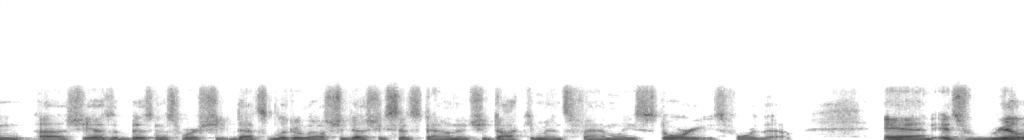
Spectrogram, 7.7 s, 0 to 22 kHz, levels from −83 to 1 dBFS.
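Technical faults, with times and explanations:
Throughout: Opus voice compression. The speech passes through the SILK linear-prediction coder at a rate that fits roughly 12 kbps, coarsely modelling excitation, so it sounds muffled, hoarse and faintly robotic; a spectrogram shows nothing above about 8.6 kHz, a flat ceiling across the whole clip.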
